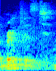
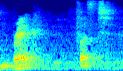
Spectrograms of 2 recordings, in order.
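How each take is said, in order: First: Said in the usual way. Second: ব্রেকফাস্ট split slowly into two parts, break, fast; syllable-by-syllable pronunciation. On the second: Shown as a demonstration. Teacher showing learners the pronunciation, ব্রেকফাস্ট slowly in two parts. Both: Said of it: "উচ্চারণ শিখবো".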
